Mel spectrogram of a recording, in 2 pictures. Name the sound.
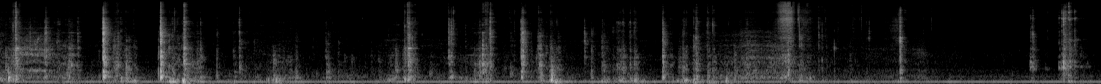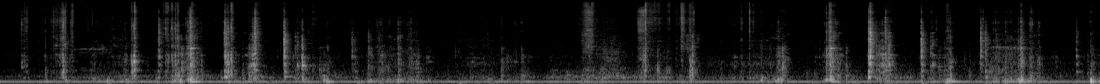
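sewing machine stitching tote bag seam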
